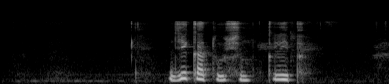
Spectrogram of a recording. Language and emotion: Russian, neutral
